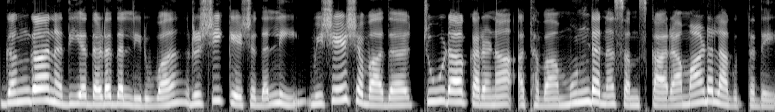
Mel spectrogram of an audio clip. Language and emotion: Kannada, neutral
